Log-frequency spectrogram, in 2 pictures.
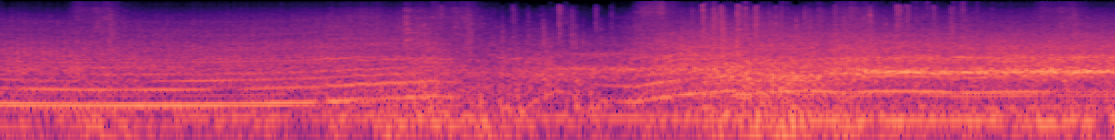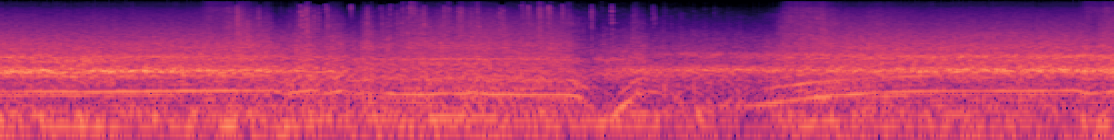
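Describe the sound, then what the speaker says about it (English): An all-wheel-drive car drifts and skids in a video game, its engine note climbing and falling in steady revs while tires squeal through long slides. The sound is loud and continuous, with a brief dip before it picks up again. "This car doesn't really want to drift very well"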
